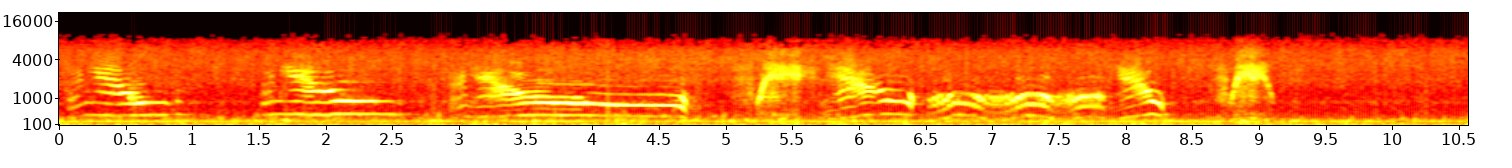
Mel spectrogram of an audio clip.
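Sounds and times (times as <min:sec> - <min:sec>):
low hum: 0:00.0 - 0:10.5
cat caterwauling on rooftops: 0:00.1 - 0:00.9, 0:01.6 - 0:09.1.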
